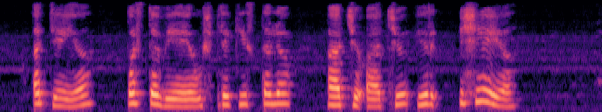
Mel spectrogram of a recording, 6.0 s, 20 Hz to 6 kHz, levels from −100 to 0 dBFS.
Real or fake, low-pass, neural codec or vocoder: fake; 5.4 kHz; codec, 16 kHz, 8 kbps, FreqCodec, larger model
